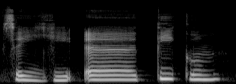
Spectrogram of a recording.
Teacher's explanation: سی یا پر شدہ تو اسٹرانگ پڑھیں گے سی آتی کم حمزہ پر فتح تو کٹ آف ساؤنڈ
